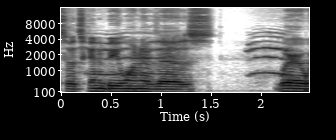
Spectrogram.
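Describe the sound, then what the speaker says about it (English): A house cat meows close to the microphone in brief tonal calls that mix with and interrupt a person speaking, with a short silent gap before the talk resumes. "oh, that's my cat. He wants to go outside."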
